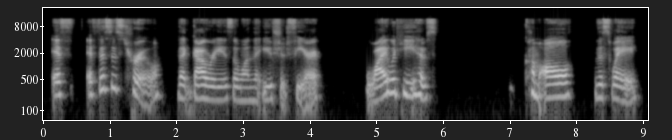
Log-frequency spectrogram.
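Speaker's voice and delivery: ordinary delivery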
